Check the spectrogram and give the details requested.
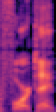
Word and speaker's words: forte: It's all different names for the same team, but that's his fort or forte. Both work, by the way. You can use either.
